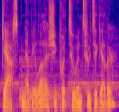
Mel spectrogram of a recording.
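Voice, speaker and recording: Low-voiced male story narrator. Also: brisk, soft background music.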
